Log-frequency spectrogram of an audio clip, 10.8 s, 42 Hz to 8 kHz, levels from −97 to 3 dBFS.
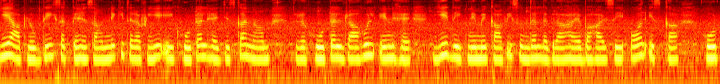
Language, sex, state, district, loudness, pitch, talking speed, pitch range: Hindi, female, Chhattisgarh, Sarguja, -17 LUFS, 215 Hz, 190 wpm, 205-225 Hz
